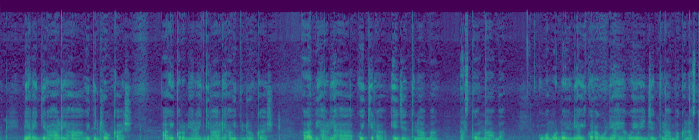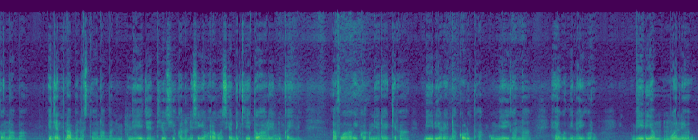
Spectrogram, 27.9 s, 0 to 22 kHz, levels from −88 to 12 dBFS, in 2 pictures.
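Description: Throughout, the speech sounds swirly, smeared and hollow, with blurred attacks, likely generation loss from about ten passes through Opus, worse than a single 48 kbit/s encode would sound.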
